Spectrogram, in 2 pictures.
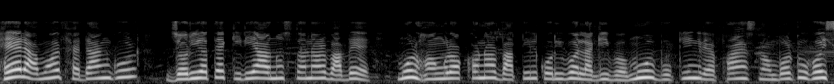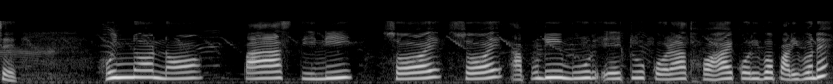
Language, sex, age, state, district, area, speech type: Assamese, female, 45-60, Assam, Dibrugarh, urban, read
